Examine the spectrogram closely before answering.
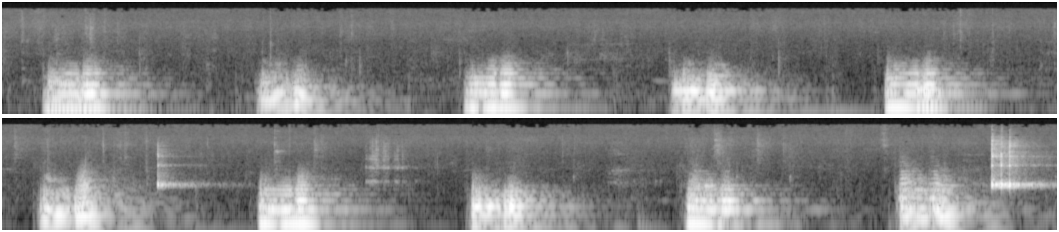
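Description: Live wind band's brass section playing slow, sustained low chords, one roughly every two seconds, each sounding strongly and then fading away. A higher note joins in about halfway through and again near the end.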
